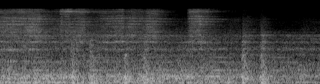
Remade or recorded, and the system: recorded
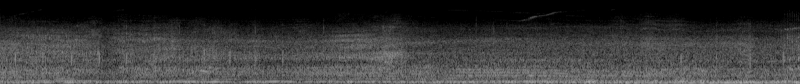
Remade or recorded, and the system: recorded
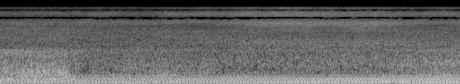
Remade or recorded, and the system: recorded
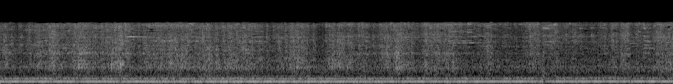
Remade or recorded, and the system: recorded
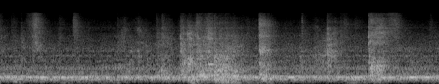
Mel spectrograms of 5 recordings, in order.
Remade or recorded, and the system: remade, autoencoder, DAC-VAE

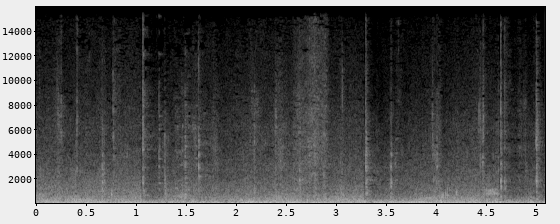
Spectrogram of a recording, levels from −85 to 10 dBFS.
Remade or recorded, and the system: recorded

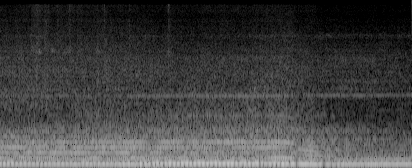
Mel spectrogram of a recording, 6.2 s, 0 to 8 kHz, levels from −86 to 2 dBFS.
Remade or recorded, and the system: remade, autoencoder, DAC-VAE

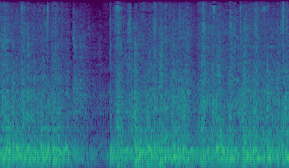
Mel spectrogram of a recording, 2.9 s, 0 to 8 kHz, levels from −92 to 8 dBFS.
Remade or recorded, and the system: recorded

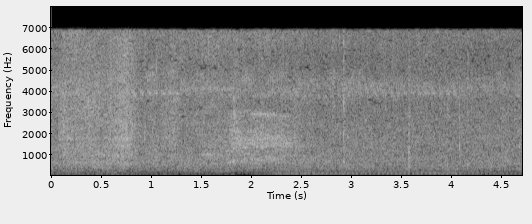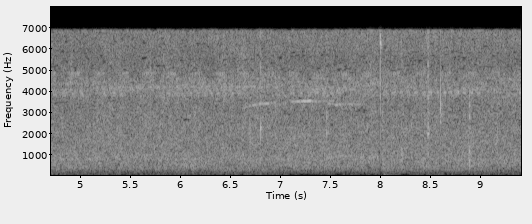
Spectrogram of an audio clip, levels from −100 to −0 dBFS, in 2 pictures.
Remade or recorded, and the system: recorded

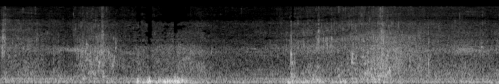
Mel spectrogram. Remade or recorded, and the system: recorded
